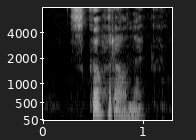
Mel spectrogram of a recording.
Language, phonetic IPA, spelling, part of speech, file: Polish, [skɔvˈrɔ̃nɛk], skowronek, noun, LL-Q809 (pol)-skowronek.wav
